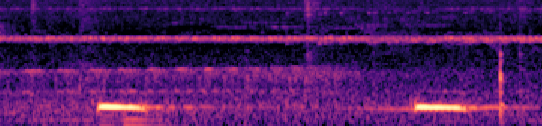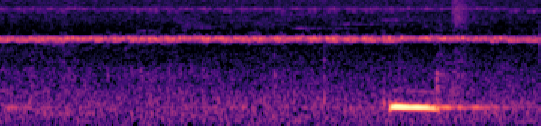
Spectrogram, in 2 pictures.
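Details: Drinking pair of blue ground doves; three brief low hollow coos at irregular intervals of about one and a half to two and a half seconds, with a steady high-pitched hum and a faint click.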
